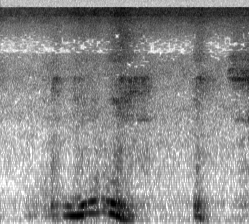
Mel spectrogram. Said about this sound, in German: Und die Geräusche im Hintergrund ist der Hund. Mm finde richtig eklig. Die träumt und ihre Augen sind verdreht und sie macht ihre Augen auf. Da sieht man nur weiß.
